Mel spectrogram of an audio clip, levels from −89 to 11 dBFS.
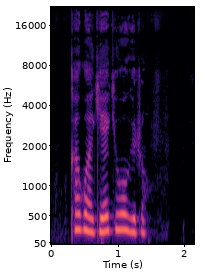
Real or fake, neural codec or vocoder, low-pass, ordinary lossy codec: real; none; none; none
